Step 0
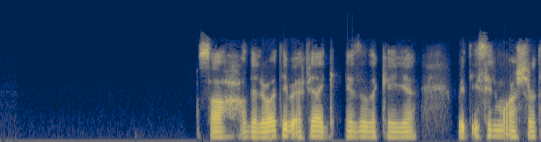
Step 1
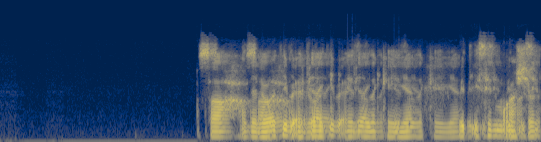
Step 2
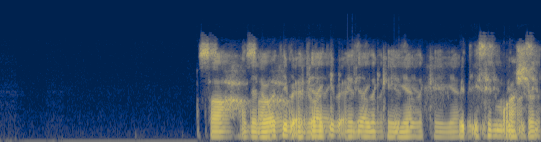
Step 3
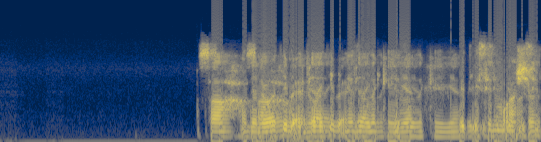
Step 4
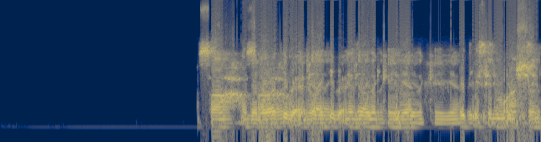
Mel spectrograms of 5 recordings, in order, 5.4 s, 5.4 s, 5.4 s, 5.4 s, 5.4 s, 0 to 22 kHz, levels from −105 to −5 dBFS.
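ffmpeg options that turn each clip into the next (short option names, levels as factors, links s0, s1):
-af "aecho=1:1:79|467:0.282|0.531"
-af anull
-filter_complex "[0:a]equalizer=f=3500:w=1.6:g=13,acrossover=split=240|1800[s0][s1][s2];[s0]aeval=exprs='(mod(29.9*val(0)+1,2)-1)/29.9':c=same[s3];[s3][s1][s2]amix=inputs=3:normalize=0,volume=1.19"
-af "afreqshift=320,agate=range=0.0447:threshold=0.00251:ratio=16:detection=peak,asoftclip=type=hard:threshold=0.1"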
